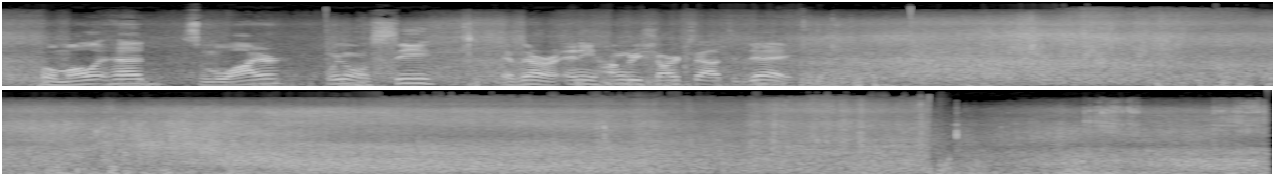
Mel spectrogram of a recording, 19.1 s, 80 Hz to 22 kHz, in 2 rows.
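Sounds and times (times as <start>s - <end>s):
surf washing on beach: 0.0s - 19.0s
wind buffeting microphone: 0.0s - 19.0s.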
